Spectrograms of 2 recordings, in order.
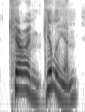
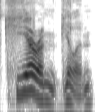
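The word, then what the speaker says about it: Kieron Gillen: wookie's name uh so it is the comic book author karen gillian uh that's kieran gillen not karen gilliam as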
